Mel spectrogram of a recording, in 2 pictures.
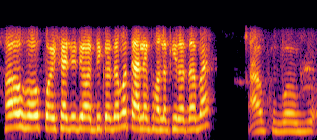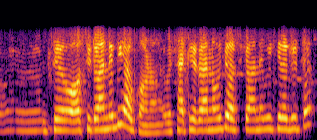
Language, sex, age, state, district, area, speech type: Odia, female, 60+, Odisha, Gajapati, rural, conversation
